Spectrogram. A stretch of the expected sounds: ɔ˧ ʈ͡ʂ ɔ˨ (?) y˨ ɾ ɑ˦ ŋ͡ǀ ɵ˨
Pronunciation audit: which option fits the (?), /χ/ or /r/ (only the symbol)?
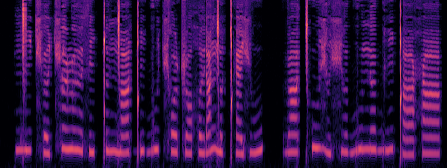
χ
